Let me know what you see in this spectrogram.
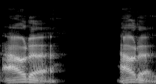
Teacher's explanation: The V-E turned into an uh.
